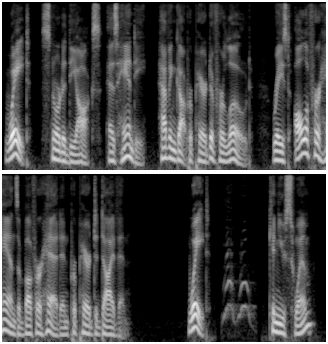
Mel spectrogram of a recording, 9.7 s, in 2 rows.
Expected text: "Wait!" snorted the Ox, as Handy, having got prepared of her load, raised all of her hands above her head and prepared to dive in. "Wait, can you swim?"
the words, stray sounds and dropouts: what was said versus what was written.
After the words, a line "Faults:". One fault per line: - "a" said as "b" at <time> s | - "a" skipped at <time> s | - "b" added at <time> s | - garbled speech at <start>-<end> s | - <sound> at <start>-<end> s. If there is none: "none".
"Wait!" snorted the Ox, as Handy, having got prepared of her load, raised all of her hands above her head and prepared to dive in. "Wait, can you swim?"
Faults:
- bark at 8.1-8.7 s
